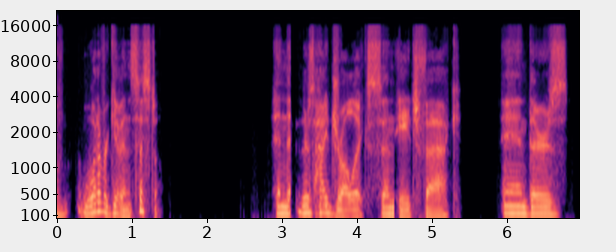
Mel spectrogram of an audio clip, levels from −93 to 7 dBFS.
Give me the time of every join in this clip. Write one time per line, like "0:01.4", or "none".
0:03.1
0:04.5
